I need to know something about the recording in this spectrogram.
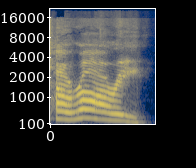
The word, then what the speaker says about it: Harary: It's spelled Harary. Franz Harary? Franz Harary. And he Oh my God! It's Franz Harari.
